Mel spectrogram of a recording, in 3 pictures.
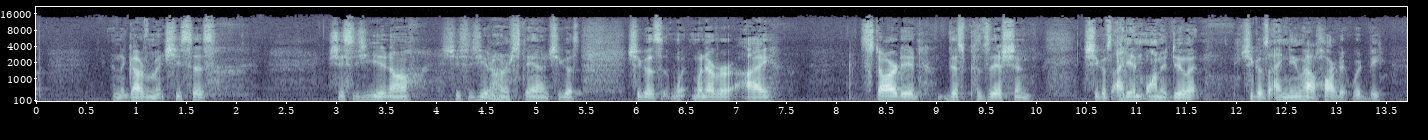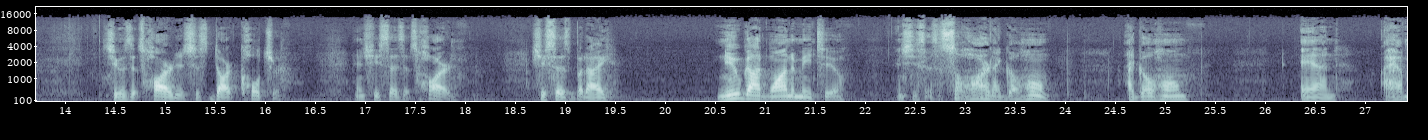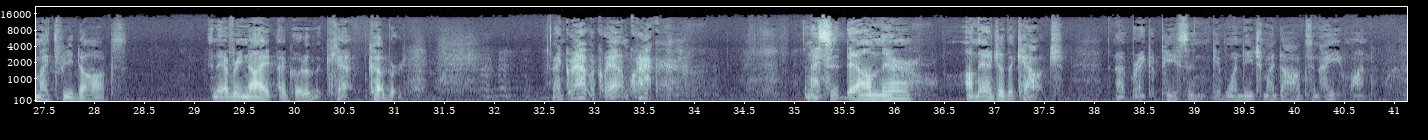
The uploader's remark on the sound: Is from the Wednesday service on August 30, 2023 at Harvest Bible Church in Stockton, California.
